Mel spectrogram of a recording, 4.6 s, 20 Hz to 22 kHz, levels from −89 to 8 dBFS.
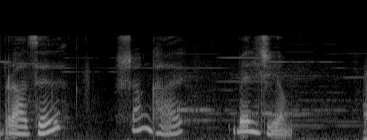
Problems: background sounds at intervals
